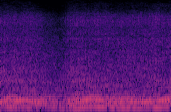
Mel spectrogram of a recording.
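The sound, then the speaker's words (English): A big, loud monster truck engine revs with a deep, rumbling growl, its pitch rising and falling slightly in a steady roar over a short stretch, with no voices. “The monster trucks are coming.”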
